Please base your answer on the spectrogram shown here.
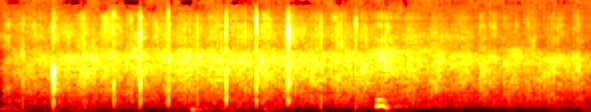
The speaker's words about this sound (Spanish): agradecemos al doctor Sorondo con un fuerte aplauso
